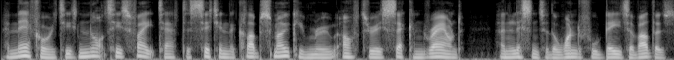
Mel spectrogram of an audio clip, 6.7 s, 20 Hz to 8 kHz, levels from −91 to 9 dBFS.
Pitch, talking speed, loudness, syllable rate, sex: 125 Hz, 250 wpm, -19 LUFS, 6.1 syllables/s, male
